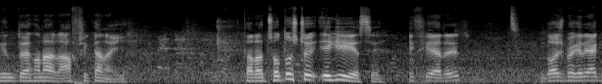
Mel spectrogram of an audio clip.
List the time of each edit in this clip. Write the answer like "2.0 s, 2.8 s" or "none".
4.1 s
